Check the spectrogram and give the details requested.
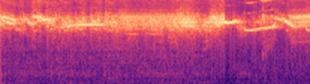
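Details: Sparrows chirping without a break: a loud, continuous wall of rapid high-pitched chirps and twitters from many birds at once.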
